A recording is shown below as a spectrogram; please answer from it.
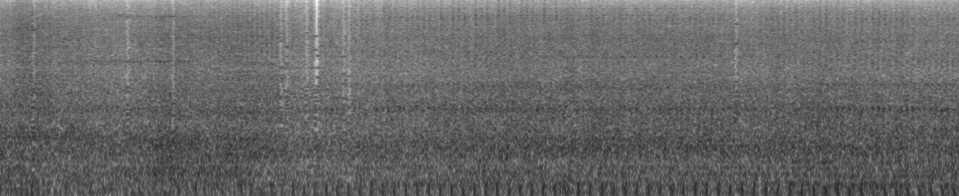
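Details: Toro riding mower single-cylinder engine, failed and torn down, rebuilt missing half its crankshaft, idling with no throttle: heavy loping thump about four beats a second, uneven and shaky "like a Harley", from the unbalanced crankshaft.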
